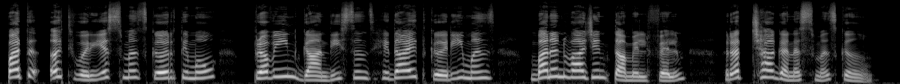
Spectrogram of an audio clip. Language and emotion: Kashmiri, neutral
